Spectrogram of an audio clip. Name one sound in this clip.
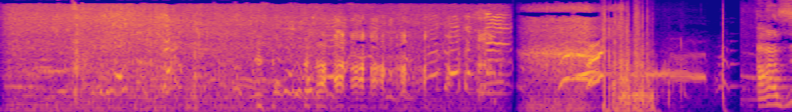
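Water splashes loudly.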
